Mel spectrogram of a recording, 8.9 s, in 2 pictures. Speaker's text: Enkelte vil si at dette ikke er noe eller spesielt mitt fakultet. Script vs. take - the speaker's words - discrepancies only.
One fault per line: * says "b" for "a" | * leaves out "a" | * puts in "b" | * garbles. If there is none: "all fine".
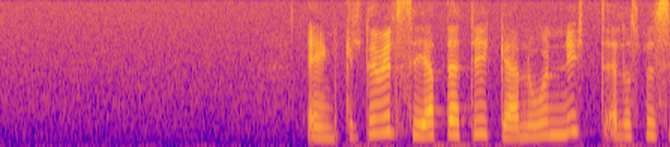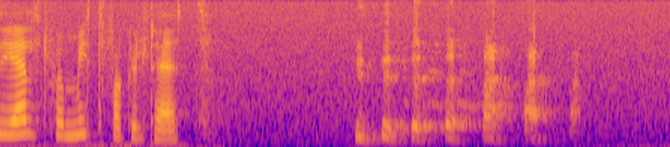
* puts in "nytt"
* puts in "for"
